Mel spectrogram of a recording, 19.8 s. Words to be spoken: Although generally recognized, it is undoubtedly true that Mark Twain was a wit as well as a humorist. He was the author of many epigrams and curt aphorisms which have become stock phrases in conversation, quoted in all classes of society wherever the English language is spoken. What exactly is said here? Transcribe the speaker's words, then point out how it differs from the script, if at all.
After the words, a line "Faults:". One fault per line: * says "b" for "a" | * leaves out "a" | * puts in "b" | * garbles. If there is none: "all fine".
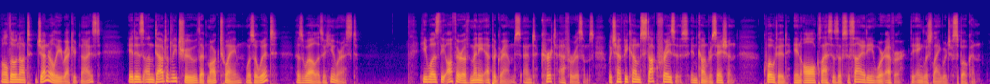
Although not generally recognized, it is undoubtedly true that Mark Twain was a wit as well as a humorist. He was the author of many epigrams and curt aphorisms which have become stock phrases in conversation, quoted in all classes of society wherever the English language is spoken.
Faults:
* puts in "not"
